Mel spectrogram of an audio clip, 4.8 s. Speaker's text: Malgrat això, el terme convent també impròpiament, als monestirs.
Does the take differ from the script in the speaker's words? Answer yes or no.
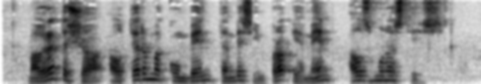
no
